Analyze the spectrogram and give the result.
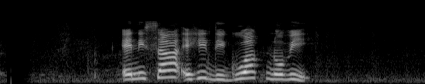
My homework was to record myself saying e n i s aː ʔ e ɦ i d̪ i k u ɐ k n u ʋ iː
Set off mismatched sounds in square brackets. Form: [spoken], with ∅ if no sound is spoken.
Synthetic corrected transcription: e n i s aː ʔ e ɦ i d̪ i [ɡ] u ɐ k n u ʋ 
